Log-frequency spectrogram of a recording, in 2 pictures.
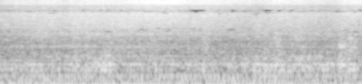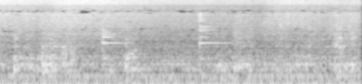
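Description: Spice masala of onion, tomato and ground spices sizzling in oil in a metal pot, with a spoon stirring and scraping it, a few scrapes and clicks about halfway through. A splash of water has just gone into the masala so the spices fry without burning.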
